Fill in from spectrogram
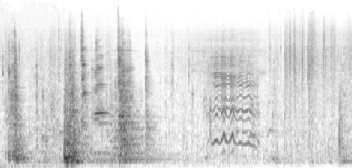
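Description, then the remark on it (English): A dozen sheep bleat amid a busy shuffle of hooves and clattering as they are released from a side gate and pushed along with a stick, with one clear wavering bleat standing out, and no one speaking. “releases a dozen sheep from a side gate and pushes them along with a stick.”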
